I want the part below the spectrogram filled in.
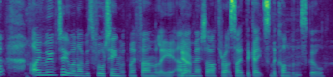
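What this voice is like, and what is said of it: English accent. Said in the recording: “I'm hearing an English accent, I think, from you.”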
